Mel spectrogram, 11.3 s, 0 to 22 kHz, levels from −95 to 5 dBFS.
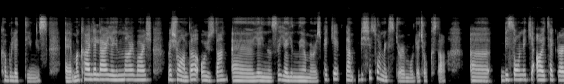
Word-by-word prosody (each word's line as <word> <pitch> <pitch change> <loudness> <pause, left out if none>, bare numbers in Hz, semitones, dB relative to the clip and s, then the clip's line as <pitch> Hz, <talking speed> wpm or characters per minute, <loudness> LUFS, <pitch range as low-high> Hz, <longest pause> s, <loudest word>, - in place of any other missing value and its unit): kabul 190 -2 -4
ettiğimiz, 165 -1 0 0.4
eee, 155 -1 +2
makaleler, 235 +5 +4
yayınlar 225 0 +1
var 220 0 +2 0.4
ve 225 - +1
şu 225 +1 +4
anda 215 +3 +3
o 200 - +1
yüzden, 200 +4 -2
eee, 185 - +2 0.4
yayınınızı 175 +1 0
yayımlayamıyoruz. 175 -5 0
Peki, 240 +3 -3 0.2
ya 210 - +2
bir 235 +2 -7
şey 295 +6 0
sormak 235 - -3
istiyorum 160 -4 -4
burada 155 +3 -5
çok 175 +1 -4
kısa. - - -4 0.5
Eee, 175 -1 0 0.2
bir 225 +3 -1
sonraki 225 0 +1
ay 215 0 +5
tekrar 210 -2 +2
205 Hz, 150 wpm, -26 LUFS, 175-225 Hz, 0.5 s, ay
